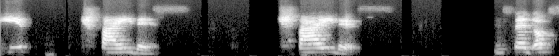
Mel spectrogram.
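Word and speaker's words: です: Even though it is pronounced as desu, or sorry, it is spelled as desu, it should be pronounced as des.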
